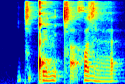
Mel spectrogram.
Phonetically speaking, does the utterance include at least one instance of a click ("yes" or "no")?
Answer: yes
